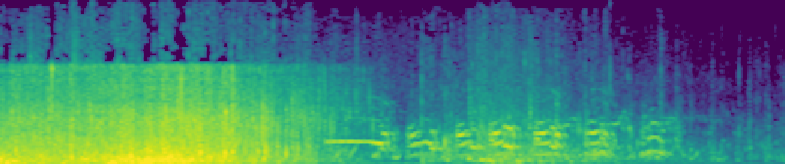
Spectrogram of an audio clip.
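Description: A loud rush of noise for about two seconds, then a short whistle and a quick run of bird-like chirps that fade away.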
